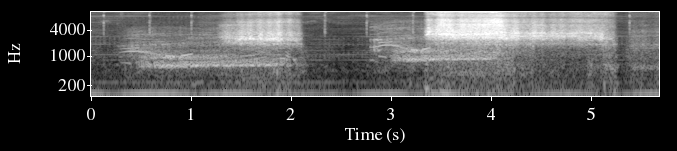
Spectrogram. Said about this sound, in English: The ant caught in the cooling tank, well, I'm sure you can hear her. Just the one now. She must be hungry, too. I think she's eaten the others.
